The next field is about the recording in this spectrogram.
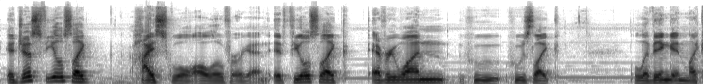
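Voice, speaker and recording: A young man in his twenties on a casual live stream, talking in a lowish voice as he rambles through viewer comments. He swears freely and fills his talk with "like" and quick laughs. Faint music plays underneath. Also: darkish tone. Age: 20s.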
